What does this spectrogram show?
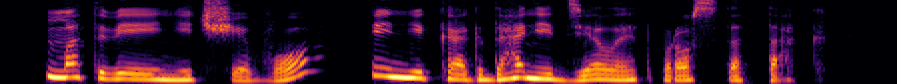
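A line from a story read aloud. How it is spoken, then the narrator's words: Laughing. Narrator (Russian): рассмеялась Матильда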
